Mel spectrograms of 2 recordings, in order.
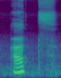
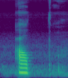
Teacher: بعد تا اور طوا کو دیکھیں گے حمزہ ساتھ لگانے سے ات، اط، یعنی تا کو باریک ادا کیا جائے گا اور طوا کو پر تھوڑا منہ گول کر کے اور موٹا پڑھا جائے گا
